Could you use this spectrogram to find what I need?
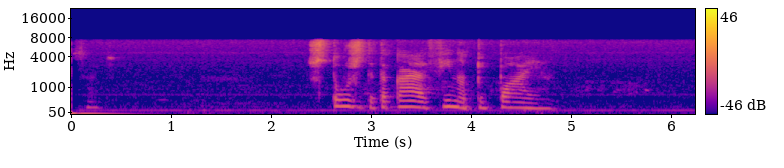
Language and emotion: Russian, neutral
